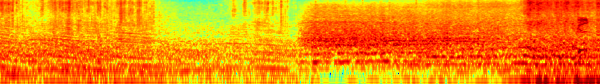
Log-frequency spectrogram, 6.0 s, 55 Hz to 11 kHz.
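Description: NASCAR Cup stock cars' V8 engines. For the first three seconds the engine note falls in pitch. About three seconds in the sound switches abruptly to a pack of cars running hard, a steady engine drone that swells with a deeper rumble near the end.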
